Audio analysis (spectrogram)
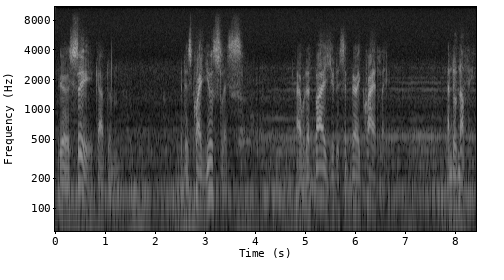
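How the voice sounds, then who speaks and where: An actor playing an alien agent posing as a ship's lieutenant in a 1950s radio drama. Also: male voice, low voice, sing-song, unhurried, long pauses, highs cut off. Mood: calm, menacing. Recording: noisy 1950s radio recording.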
